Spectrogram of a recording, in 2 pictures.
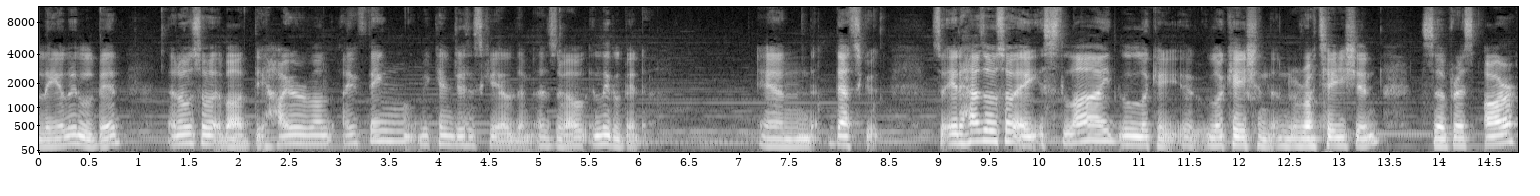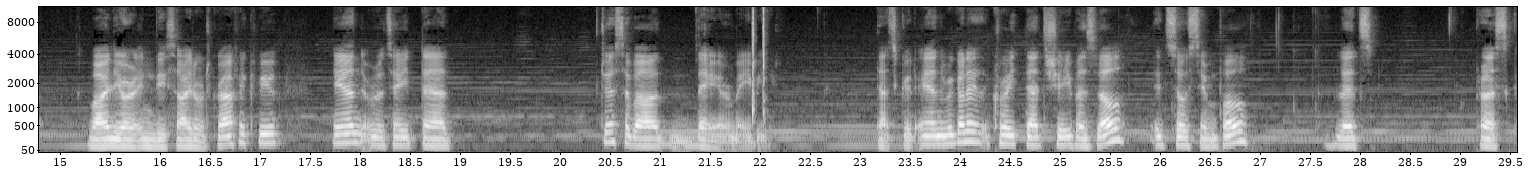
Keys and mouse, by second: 3.7 s, 5.2 click, 21.4 click, 27.1 alt+z.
